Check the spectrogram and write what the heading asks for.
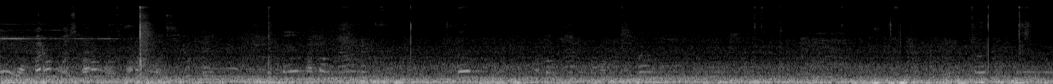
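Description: Steady low rumble of the Intercity+ EKr1 electric multiple unit running at speed, heard from inside the passenger car, with a few faint clicks from the wheels and car body.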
